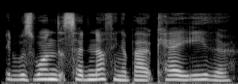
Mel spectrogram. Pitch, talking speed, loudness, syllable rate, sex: 210 Hz, 225 wpm, -17 LUFS, 5.7 syllables/s, female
